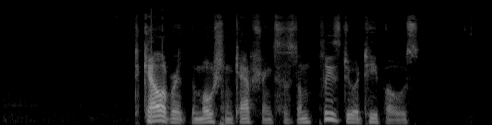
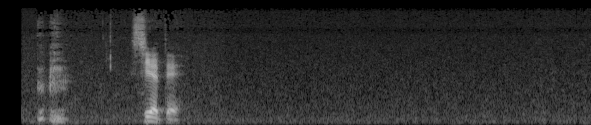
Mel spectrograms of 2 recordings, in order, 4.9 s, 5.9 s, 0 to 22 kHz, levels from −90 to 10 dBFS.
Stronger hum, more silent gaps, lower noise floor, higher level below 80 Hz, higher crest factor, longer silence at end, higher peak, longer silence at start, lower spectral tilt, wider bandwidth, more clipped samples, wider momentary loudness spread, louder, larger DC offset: neither; neither; first, -86 dBFS vs -54 dBFS; second, -76 dBFS vs -66 dBFS; about the same, 28 dB vs 28 dB; second, 0.75 s vs 4.1 s; second, -16 dBFS vs -2 dBFS; first, 1.35 s vs 0.35 s; first, -5 dB/octave vs -2.5 dB/octave; about the same, 15 kHz vs 16.5 kHz; neither; second, 18 LU vs 27 LU; second, -40 LUFS vs -23 LUFS; neither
